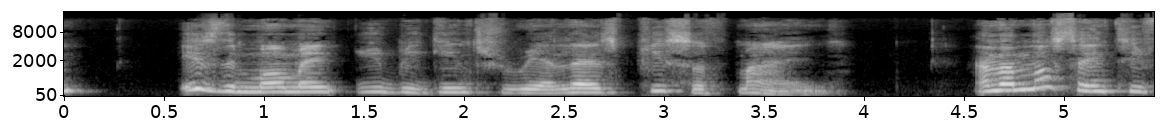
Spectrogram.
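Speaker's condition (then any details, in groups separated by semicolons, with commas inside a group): No condition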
